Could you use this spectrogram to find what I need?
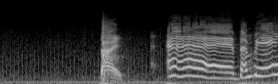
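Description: A man talks with animation.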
